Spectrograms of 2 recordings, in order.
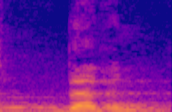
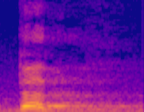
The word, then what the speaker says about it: Beavenon: Thomas Beavenon. You pronounce his name after heaven. Beavenon.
